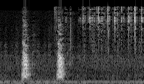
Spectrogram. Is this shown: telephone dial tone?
no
